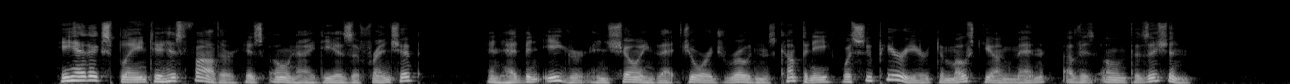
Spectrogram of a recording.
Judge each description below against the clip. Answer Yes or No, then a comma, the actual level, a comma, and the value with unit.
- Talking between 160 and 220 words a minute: No, average, 145 wpm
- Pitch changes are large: Yes, wide, 7.0 semitones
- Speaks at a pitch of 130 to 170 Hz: No, low, 100 Hz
